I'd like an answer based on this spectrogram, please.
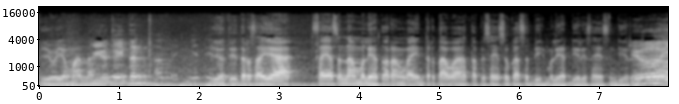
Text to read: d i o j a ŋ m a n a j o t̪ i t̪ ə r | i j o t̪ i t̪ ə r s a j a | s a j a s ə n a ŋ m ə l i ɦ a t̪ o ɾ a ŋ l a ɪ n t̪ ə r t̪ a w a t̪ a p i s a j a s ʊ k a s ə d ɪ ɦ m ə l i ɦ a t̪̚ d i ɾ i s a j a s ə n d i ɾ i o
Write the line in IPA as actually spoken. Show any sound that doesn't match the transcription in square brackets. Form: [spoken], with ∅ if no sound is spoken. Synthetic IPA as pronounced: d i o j a ŋ m a n a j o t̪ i t̪ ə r | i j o t̪ i t̪ ə r s a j a | s a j a s ə n a ŋ m ə l i ɦ a t̪ o ɾ a ŋ l a ɪ n t̪ ə r t̪ a w a t̪ a p i s a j a s [u] k a s ə d ɪ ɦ m ə l i ɦ a t̪̚ d i ɾ i s a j a s ə n d i ɾ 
